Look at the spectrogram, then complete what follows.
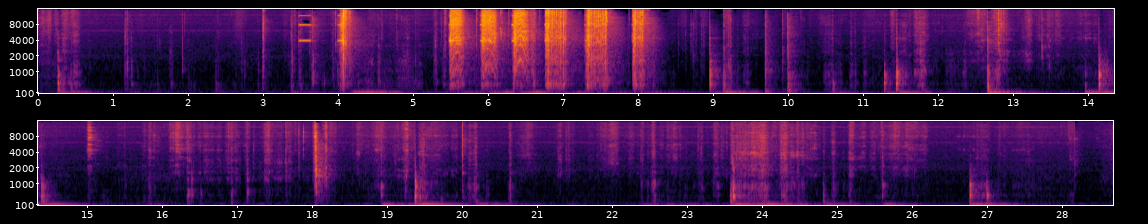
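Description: Plywood parts handled and test-fitted together on a wooden workbench: irregular wooden knocks and clunks with rubbing, including a quick run of about six scraping strokes some five to eight seconds in.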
